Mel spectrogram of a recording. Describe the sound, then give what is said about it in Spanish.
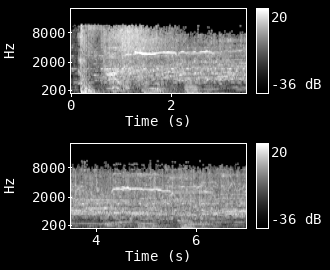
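A balloon filled with white paint, pierced by a man with a car key, bursts with a sharp, wet pop right at the start, covering him and his new car in paint, followed by a crowd cheering and whooping loudly for several seconds. “pero el globo estaba lleno de pintura blanca. Al romperse le pone perdido a él y a su flamante coche.”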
